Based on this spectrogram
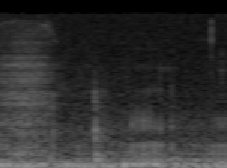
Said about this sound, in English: My cat is being super lovey because I was, again, gone all day. Mm-hmm. Oh, I heard a little bit of the purring there. Yeah, I mean, you saw Cappuccino earlier.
